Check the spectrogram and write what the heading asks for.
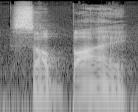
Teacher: low tone first half flat tone second half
